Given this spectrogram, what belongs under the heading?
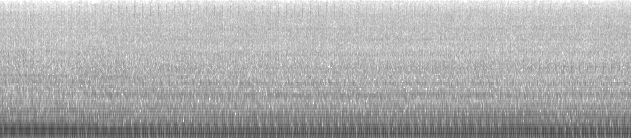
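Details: Subaru WRX STI with header wrap and a new AEM fuel pump, idling after the first start following oil cooler hose replacement for a coolant leak and a coolant refill: steady, even throb with no misfire, ticking or rattle; healthy idle.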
